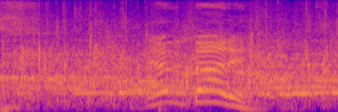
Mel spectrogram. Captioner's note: audience cheering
